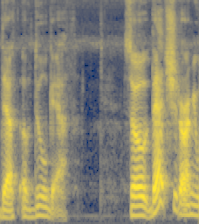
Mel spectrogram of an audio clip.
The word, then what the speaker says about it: Dulgath: on that very soon, that book would be pronounced Death of Dulgath.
